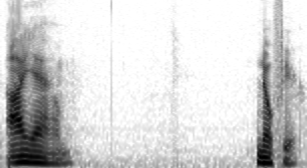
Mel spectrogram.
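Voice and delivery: low, soft, spaced-out comfort; reassuring. Acted. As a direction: let each short phrase drop gently. Voices Jesus calming the disciples.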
